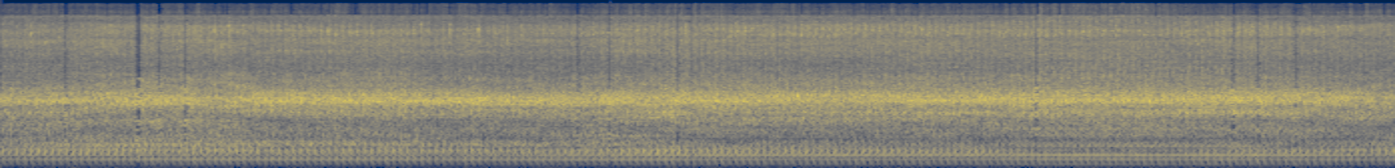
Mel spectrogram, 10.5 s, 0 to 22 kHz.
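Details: 1965 Briggs & Stratton 82906 3 hp wind-up-start engine, sat for years, first start after only fuel and oil added; on full choke, main jet possibly clogged. Even, steady beat with constant buzzy exhaust, no misses or surging; runs surprisingly nice, normal running.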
